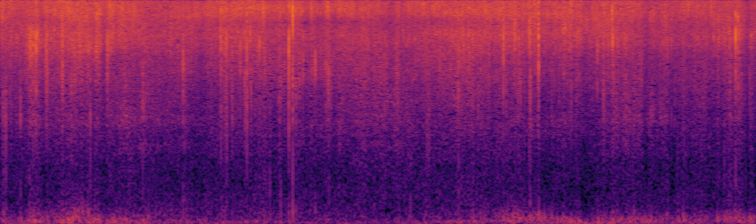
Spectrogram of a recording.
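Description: A small pink knitted pig toy with a soft fabric surface is scratched and rubbed with fingertips and nails. The result is a continuous, crackly scratching with a low, muffled rumble underneath and faint bright ticks scattered throughout, swelling slightly near the start and again in the second half.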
